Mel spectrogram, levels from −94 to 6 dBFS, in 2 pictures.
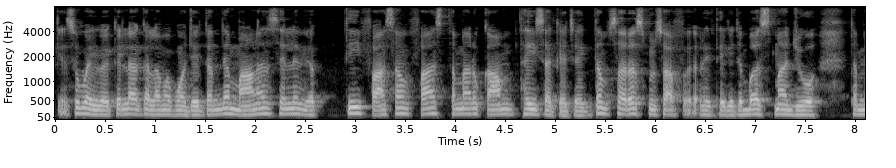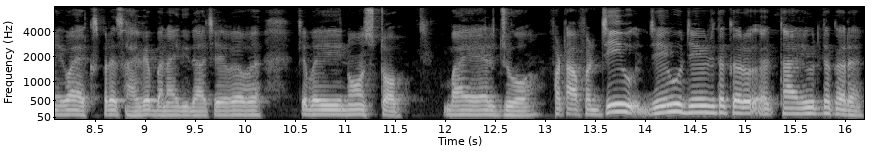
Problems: none marked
